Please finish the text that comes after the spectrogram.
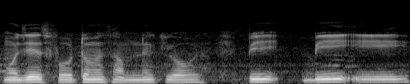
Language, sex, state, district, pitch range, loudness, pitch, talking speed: Hindi, male, Madhya Pradesh, Katni, 110-120 Hz, -17 LUFS, 115 Hz, 115 wpm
